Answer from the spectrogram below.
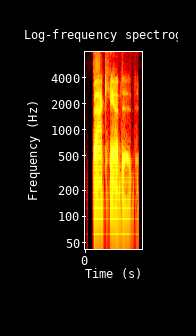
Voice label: "backhanded", American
